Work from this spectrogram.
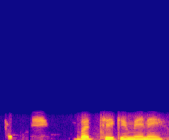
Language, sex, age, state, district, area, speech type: Punjabi, female, 18-30, Punjab, Muktsar, urban, conversation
